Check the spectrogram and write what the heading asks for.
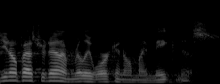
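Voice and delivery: mock meek murmur. Mock quote of congregant, joking.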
